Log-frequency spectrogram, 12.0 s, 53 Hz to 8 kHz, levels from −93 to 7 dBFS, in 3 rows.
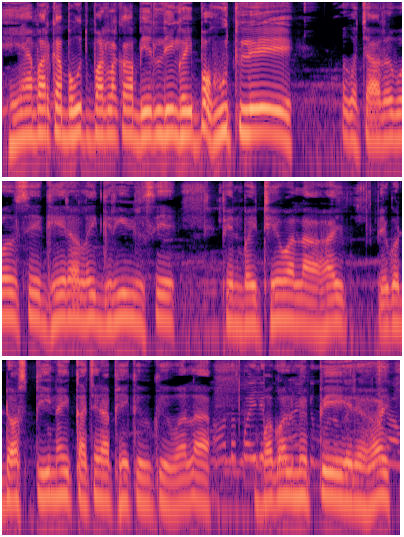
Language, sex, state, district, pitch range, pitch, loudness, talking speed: Bajjika, male, Bihar, Vaishali, 135-170 Hz, 150 Hz, -18 LUFS, 150 wpm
